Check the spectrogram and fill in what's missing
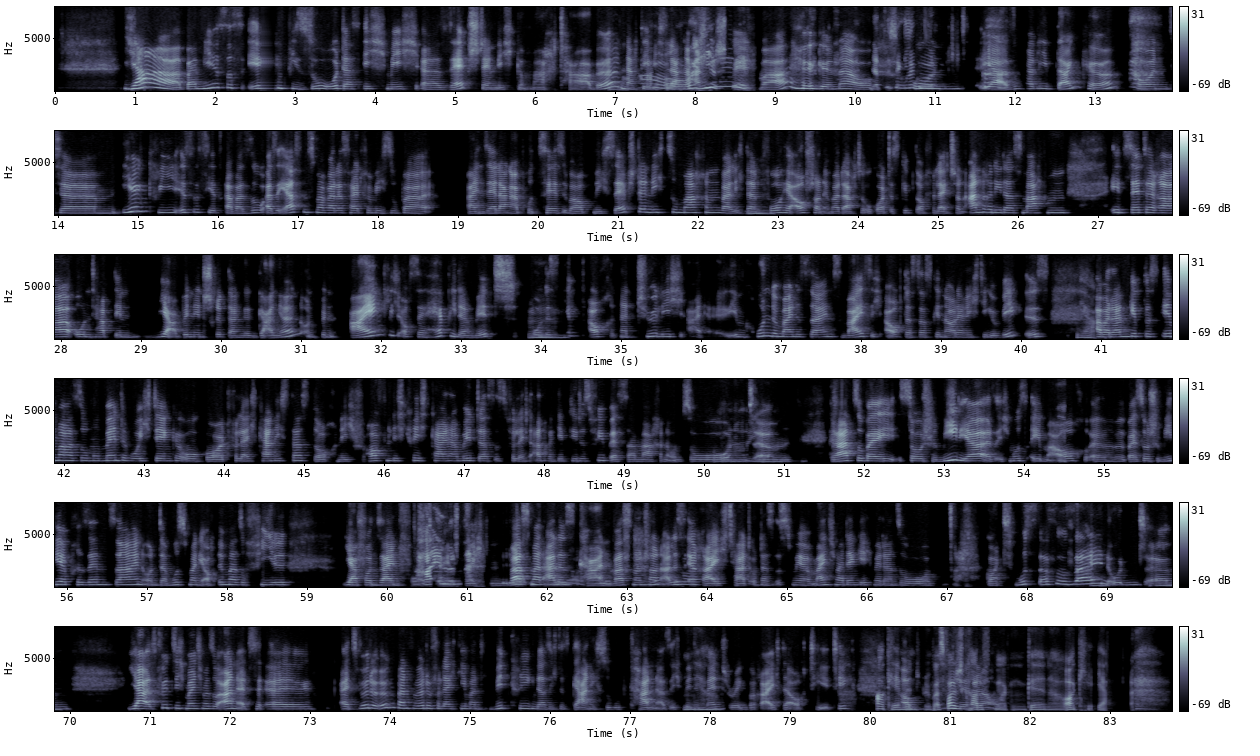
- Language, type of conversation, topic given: German, advice, Wie kann ich mit dem Gefühl umgehen, als Gründer*in nicht gut genug zu sein (Hochstaplergefühle)?
- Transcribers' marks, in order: anticipating: "Wow! Hi"; chuckle; other background noise; stressed: "eigentlich"; tsk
